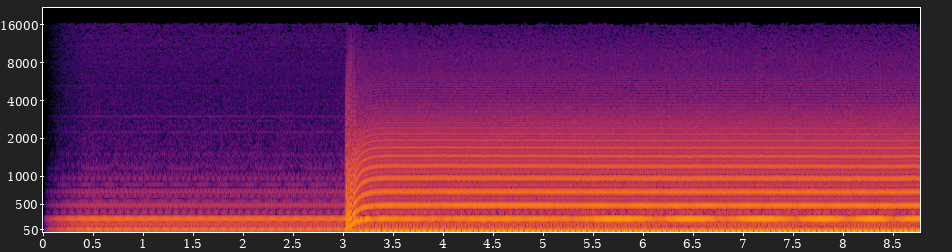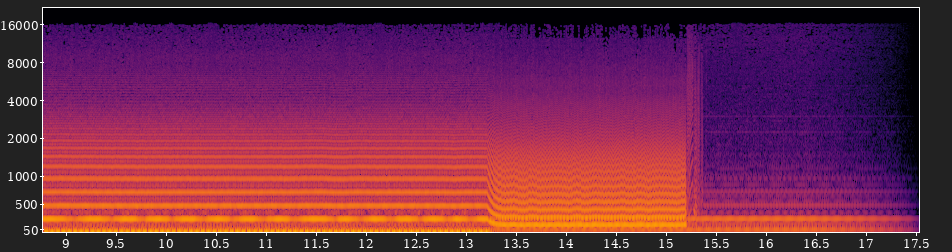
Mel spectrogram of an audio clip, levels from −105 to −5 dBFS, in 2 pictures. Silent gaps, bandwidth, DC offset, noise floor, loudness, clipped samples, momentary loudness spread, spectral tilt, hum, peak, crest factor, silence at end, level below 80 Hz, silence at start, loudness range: none; 16 kHz; under 0.1%; -49 dBFS; -31 LUFS; under 0.1%; 12 LU; -7 dB/octave; none; -12 dBFS; 16 dB; 0.15 s; -40 dBFS; 0.05 s; 5 LU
